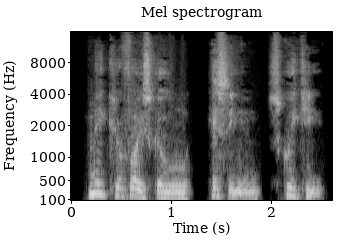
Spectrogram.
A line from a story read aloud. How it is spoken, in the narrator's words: said Daniel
